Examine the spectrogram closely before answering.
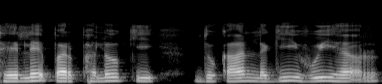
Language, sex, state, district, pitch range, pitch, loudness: Hindi, male, Uttar Pradesh, Lucknow, 145-165 Hz, 150 Hz, -19 LUFS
